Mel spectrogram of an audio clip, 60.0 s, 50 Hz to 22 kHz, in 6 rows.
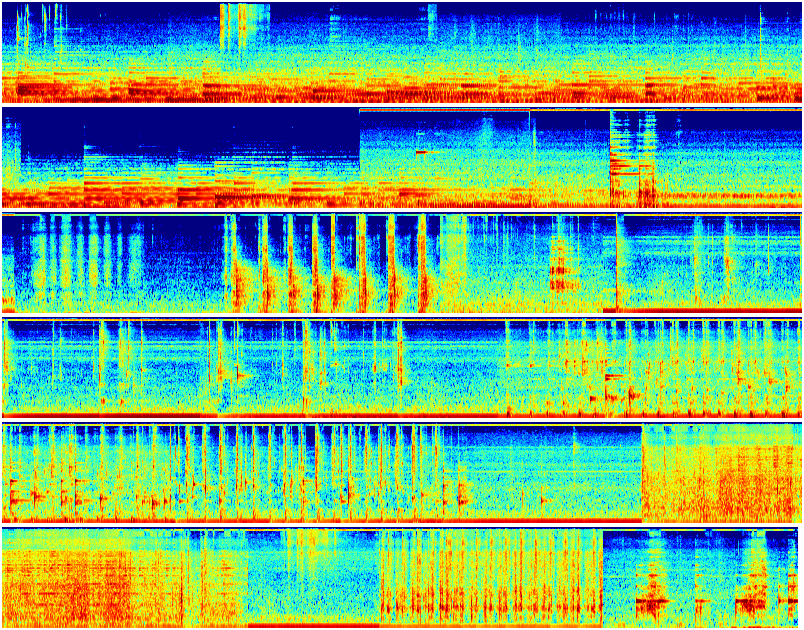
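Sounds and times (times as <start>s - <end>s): utensils clinking against pots: 0.0s - 0.9s, 2.7s - 3.4s, 17.6s - 18.5s, 26.8s - 27.8s, 36.3s - 45.9s, 48.0s - 53.1s, 54.8s - 59.9s
steady low hum: 14.5s - 20.4s, 25.8s - 48.0s.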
